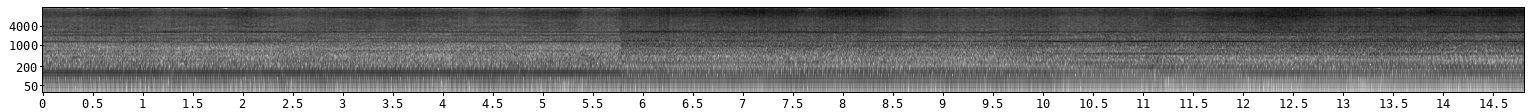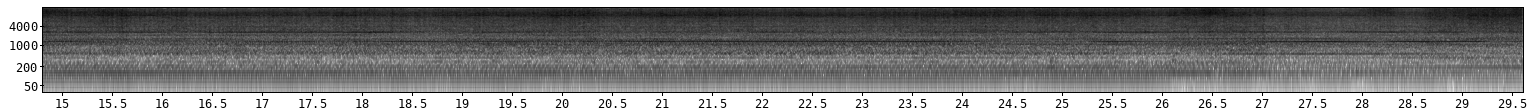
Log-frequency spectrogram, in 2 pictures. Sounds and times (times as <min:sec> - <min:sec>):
Motorboat, speedboat: 0:00.0 - 0:29.6.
